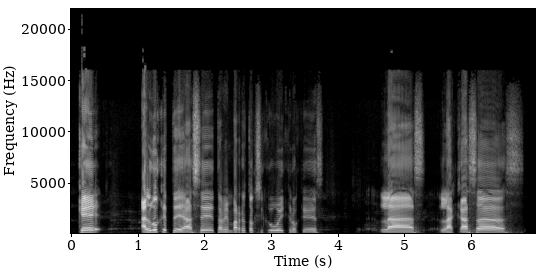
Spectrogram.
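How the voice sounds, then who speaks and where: In a dry, close sound with no echo, a man speaks very slowly at a high pitch with ordinary pitch variation and long, frequent pauses. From Mexico, Monterrey area (Santa Catarina). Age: 20s. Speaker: podcast co-host. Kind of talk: casual chat.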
